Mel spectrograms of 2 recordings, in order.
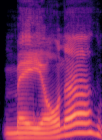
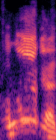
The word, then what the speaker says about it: Moana: and a liveaction uh mayona may I could never say her name correctly Moana Moana Moana that's it butchard yeah whatever so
